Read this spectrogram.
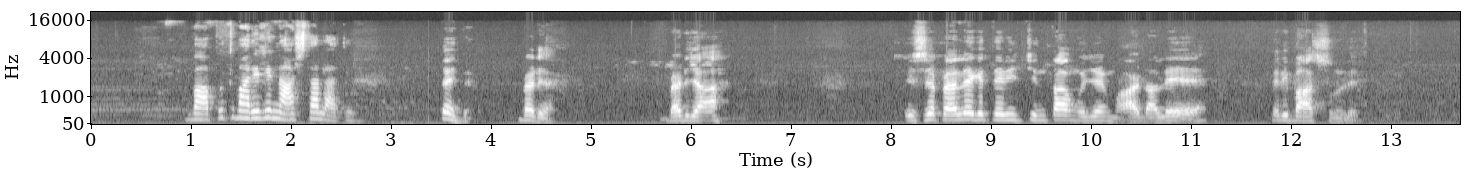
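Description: An elderly man speaks nearby with emotion, in a pleading voice.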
